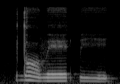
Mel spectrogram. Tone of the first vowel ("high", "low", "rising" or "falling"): falling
